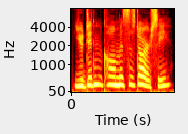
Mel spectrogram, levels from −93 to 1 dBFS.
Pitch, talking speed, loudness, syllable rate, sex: 260 Hz, 195 wpm, -13 LUFS, 4.1 syllables/s, female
